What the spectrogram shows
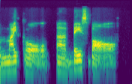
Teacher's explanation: you're actually making that l sound in the back of your throat particularly when it comes to the ends of words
